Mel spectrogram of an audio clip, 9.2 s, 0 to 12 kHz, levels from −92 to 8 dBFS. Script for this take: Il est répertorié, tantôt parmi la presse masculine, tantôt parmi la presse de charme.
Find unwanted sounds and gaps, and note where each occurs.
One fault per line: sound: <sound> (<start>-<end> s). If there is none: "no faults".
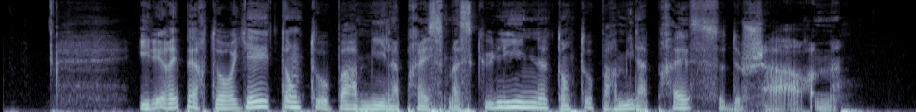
no faults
